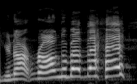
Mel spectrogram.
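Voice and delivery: loud high retort; excited agreement. Retold or imitated. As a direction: shout it back in agreement. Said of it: "I'm like".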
